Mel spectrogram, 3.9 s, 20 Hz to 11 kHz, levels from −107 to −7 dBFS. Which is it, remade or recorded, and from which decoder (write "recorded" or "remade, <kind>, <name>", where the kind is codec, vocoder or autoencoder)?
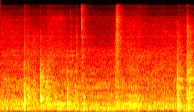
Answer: remade, codec, SNAC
